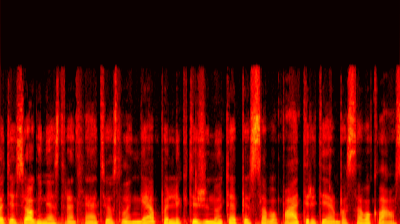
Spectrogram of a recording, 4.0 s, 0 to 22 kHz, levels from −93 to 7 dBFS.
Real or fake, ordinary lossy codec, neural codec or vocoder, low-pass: real; Opus, 32 kbps; none; 14.4 kHz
